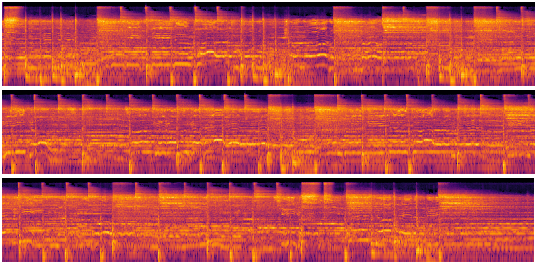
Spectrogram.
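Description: Acoustic drum kit played with sticks along to a recorded pop song: steady beat of bass drum, snare and cymbal hits over the song's melody.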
